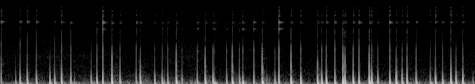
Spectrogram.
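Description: A small round glass bottle with a metal cap, filled with red liquid, is tapped with the fingertips and nails in a rapid, uneven series of about 33 taps. Each tap is a short, dull, low thud with a faint bright click on top and no ring.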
